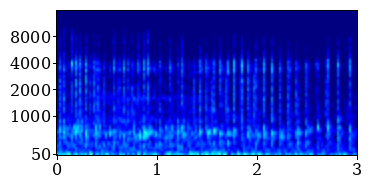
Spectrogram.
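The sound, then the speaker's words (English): A spinning wheel, wound up and set turning, gives off many rapid, fairly even ticks over a steady rattling whir that runs throughout, with no talking. “So let me just get the wheel out, wind it up, and give it a spin.”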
